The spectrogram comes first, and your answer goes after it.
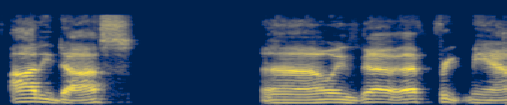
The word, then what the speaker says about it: Adidas: when I taught there is supposed to be pronounced Adidas uh that freaked me out true and then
